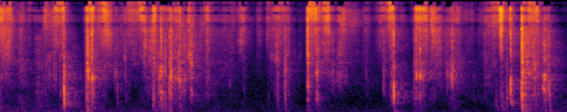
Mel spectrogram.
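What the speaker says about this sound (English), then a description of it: "I might cut out some of this shuffling." Tarot cards being shuffled by hand in a series of crisp riffles and slaps, close and moderately quiet, with short pauses between bursts and no talking.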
